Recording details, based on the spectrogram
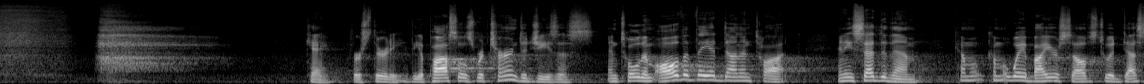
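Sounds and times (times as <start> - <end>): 
deep human breath inhaling and exhaling: 0.0 - 2.4
speech: 3.1 - 11.4.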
